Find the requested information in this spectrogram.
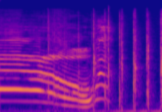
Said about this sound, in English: Oh! Hey, patronising clapping, thanks.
